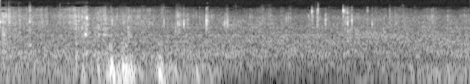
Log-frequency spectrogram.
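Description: Two short, low buffeting thumps about half a second apart from a mourning dove right against the microphone, over faint ticking of birds pecking at seed.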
